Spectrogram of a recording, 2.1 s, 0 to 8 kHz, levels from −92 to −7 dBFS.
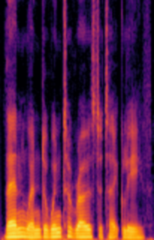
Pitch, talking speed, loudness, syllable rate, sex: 120 Hz, 235 wpm, -17 LUFS, 5.1 syllables/s, male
